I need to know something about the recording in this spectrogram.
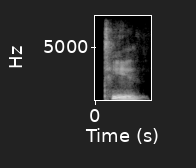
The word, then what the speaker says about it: teeth: I brush my teeth. Tem o som do TH, né? Teeth. Que é essa língua que é.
